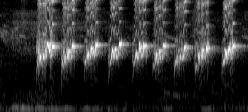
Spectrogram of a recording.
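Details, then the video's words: Greater green leafbird in a cage giving eight harsh, buzzy notes in quick succession, each note slightly rising, over a faint low background hum. "CUCAK IJO GACOR MBESET MEMANCING EMOSI LAWAN AGAR JAMTROK DAN JAMBUL"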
